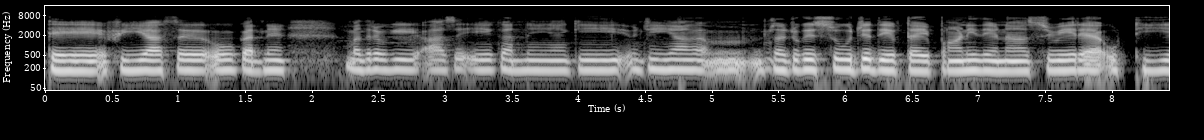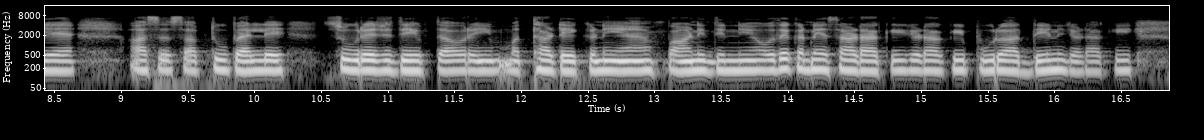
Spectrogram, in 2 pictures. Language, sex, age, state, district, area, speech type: Dogri, female, 30-45, Jammu and Kashmir, Samba, rural, spontaneous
